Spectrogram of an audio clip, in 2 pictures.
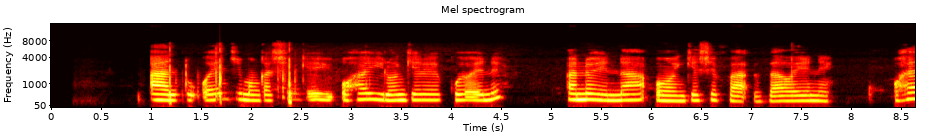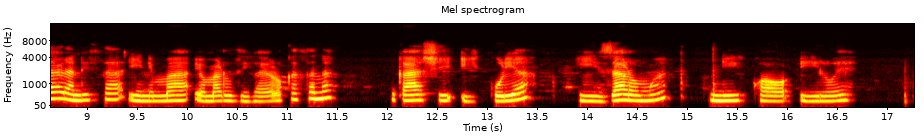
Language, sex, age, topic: Oshiwambo, male, 18-24, finance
